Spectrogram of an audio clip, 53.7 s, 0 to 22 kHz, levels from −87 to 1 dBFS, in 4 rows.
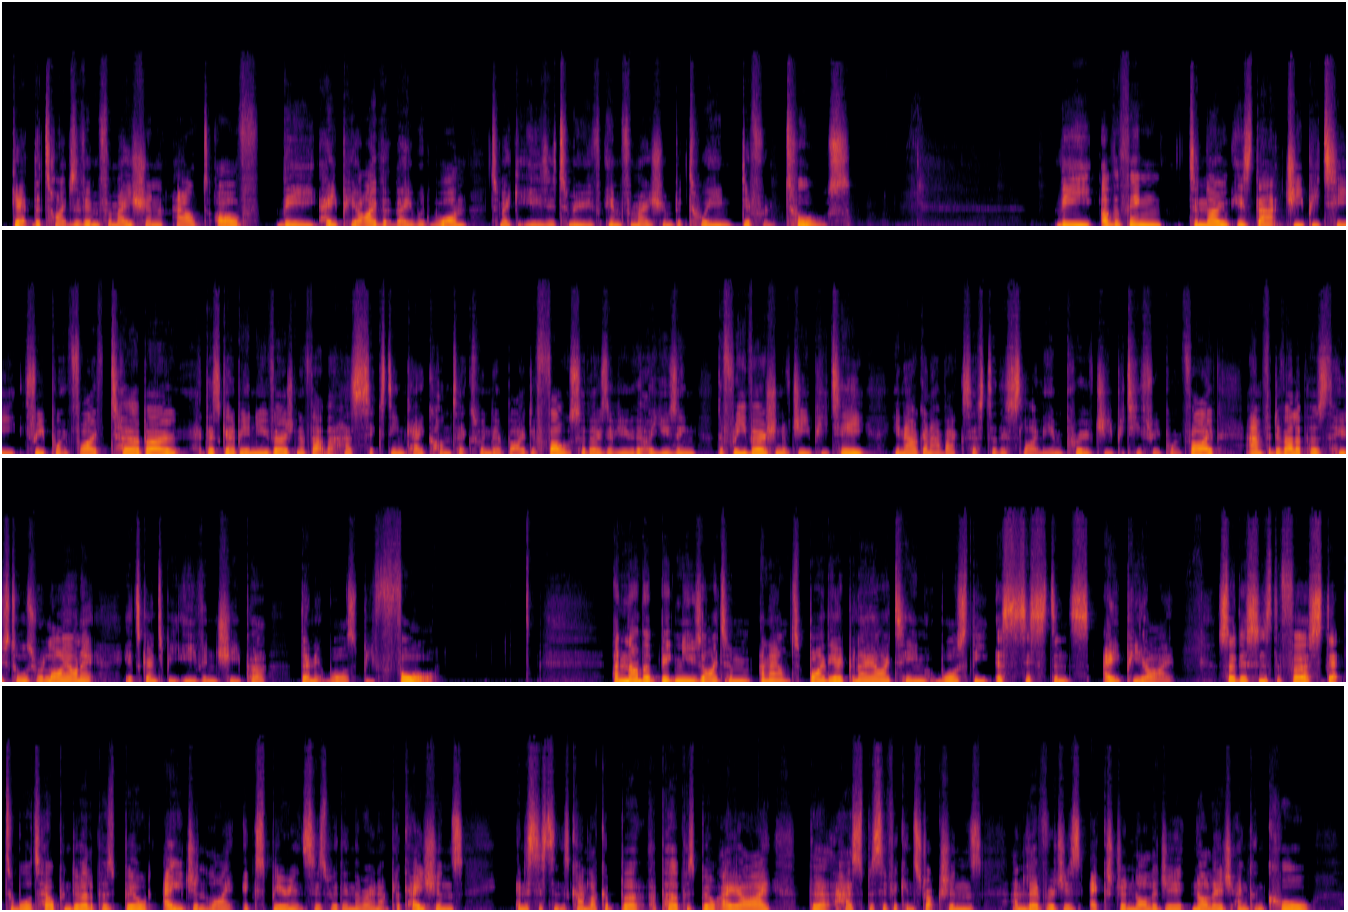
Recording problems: none

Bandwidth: 17 kHz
